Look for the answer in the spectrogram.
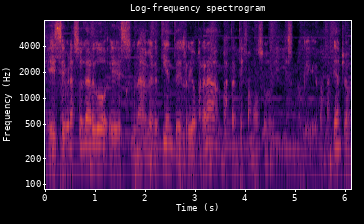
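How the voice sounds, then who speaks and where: Low-voiced Argentine man chatting over music. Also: animated, moderate pace. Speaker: guest camping video creator. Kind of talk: casual explanatory chat. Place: indoor room, video call.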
